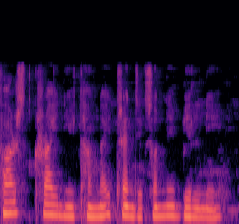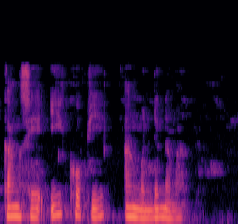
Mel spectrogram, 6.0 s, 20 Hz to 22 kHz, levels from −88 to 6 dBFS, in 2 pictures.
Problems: none marked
